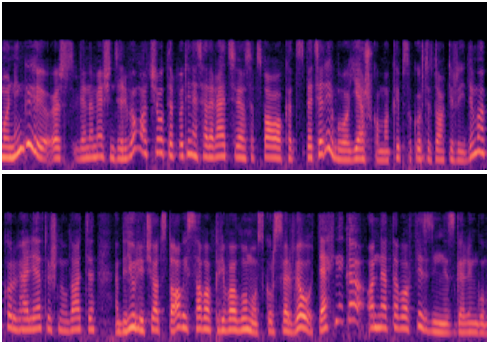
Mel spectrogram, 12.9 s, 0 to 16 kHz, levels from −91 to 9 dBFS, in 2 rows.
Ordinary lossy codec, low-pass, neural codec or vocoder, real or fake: AAC, 64 kbps; 7.2 kHz; codec, 16 kHz, 0.8 kbps, ZipCodec; fake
